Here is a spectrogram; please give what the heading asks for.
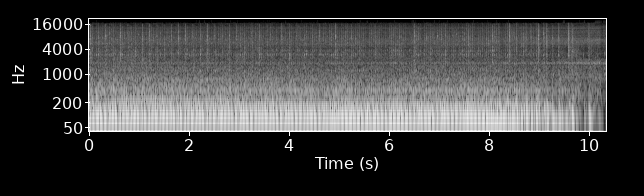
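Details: VW Beetle with new Pertronix distributor and coil: low lumpy uneven idle that sags then stalls; timing looks closer to right, owner suspects carburetor way off; rough running.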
